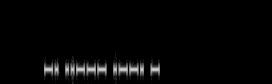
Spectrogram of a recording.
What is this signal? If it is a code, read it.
Morse code, heard as a keyed tone, about 42 wpm, 700 Hz. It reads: N2PT
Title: USA Call Signs - 4 Characters - Repeated 2x - 45wpm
